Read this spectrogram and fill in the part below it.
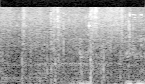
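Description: Horse hooves clip-clop at a walk in the video game Ghost of Tsushima, quiet, brief and fairly close, with a faint background bed.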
